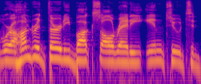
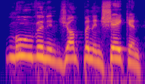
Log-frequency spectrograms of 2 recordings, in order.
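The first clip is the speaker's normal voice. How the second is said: ordinary talk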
